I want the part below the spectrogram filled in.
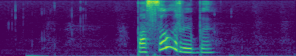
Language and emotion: Russian, positive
